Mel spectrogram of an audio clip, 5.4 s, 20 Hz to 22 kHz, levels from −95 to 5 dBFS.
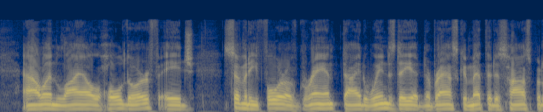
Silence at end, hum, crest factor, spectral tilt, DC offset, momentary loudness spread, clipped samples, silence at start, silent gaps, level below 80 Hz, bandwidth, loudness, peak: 0 s; none; 12 dB; -7 dB/octave; under 0.1%; 4 LU; under 0.1%; 0.25 s; none; -54 dBFS; 11.5 kHz; -21 LUFS; -10 dBFS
